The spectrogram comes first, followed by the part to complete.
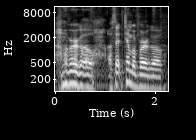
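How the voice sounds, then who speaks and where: A man's voice: moderate pace, faint music behind. Playful man in his thirties. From North Carolina, USA. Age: 30s. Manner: playful, slangy, animated, jumps between loud exclamations and low asides. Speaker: esthetician vlogger. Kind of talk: casual question-and-answer vlog. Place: small room lit by colored lights. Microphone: camera in front of him at close range.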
